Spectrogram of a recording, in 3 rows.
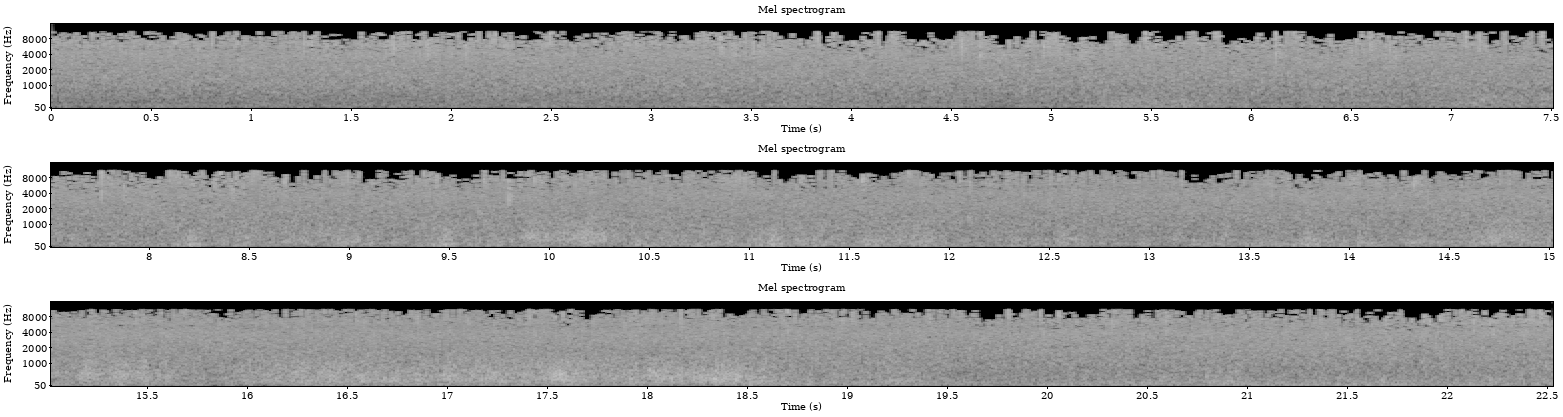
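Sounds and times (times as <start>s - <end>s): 
steady rain: 0.0s - 22.5s
low rumble of thunder: 6.8s - 22.5s.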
